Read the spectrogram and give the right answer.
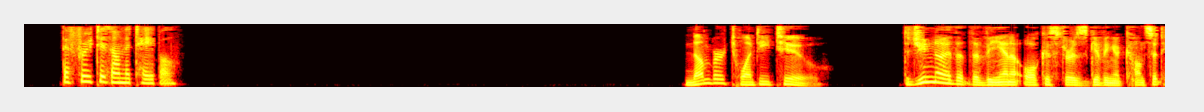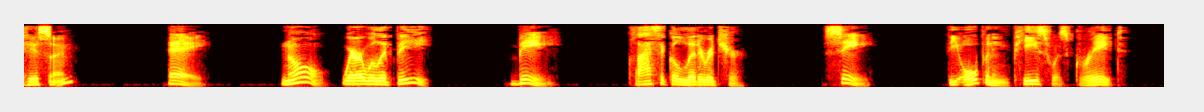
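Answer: A: No. Where will it be?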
